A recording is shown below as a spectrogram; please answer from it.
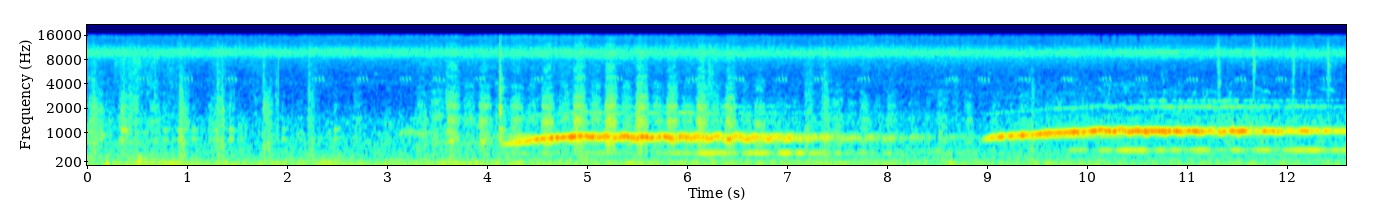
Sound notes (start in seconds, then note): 3.6 coyote panting; 4.2 eerie music playing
